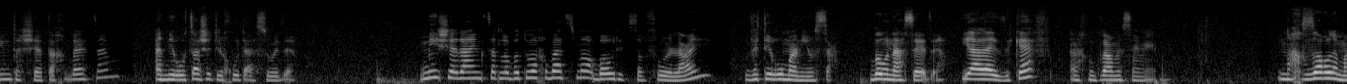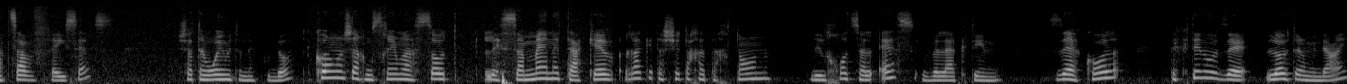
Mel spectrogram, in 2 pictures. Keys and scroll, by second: 11.0 1, 24.1 s.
